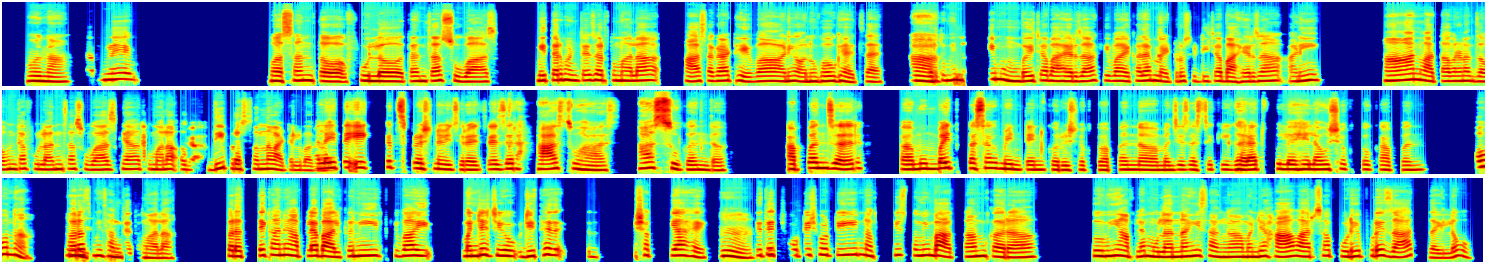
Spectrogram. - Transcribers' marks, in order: other background noise
- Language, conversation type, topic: Marathi, podcast, वसंताचा सुवास आणि फुलं तुला कशी भावतात?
